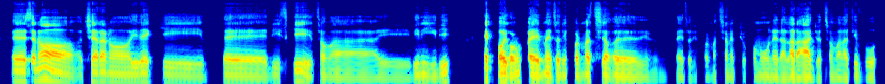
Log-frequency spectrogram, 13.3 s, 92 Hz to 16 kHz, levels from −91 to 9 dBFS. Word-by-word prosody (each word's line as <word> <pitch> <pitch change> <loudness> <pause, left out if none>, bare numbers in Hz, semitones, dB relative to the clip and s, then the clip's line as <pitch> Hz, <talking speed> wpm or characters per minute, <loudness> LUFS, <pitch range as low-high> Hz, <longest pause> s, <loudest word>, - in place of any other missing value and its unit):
ehm, 105 -1 +2
se 105 - +1
no 105 - +5
c'erano 90 -3 +1
i 85 0 -2
vecchi, 85 -4 -6 0.2
ehm, 80 -2 -1
dischi 85 +6 -5
insomma, 70 -3 -8
i 70 -1 -14
vinili 85 +3 -6 0.5
e - - +4
poi 90 +1 +8
comunque 85 0 +4
il 80 0 +5
mezzo 85 -2 0
di 80 - -7
informazio 80 0 -1
ehm, 75 -3 -3 0.2
mezzo - - -13
di - - -17
informazione - - -15
più - - -22
comune, 80 0 -8
era 70 -1 -5
la 75 +3 +4
radio 75 0 +3
insomma, 75 -1 -9
la 70 0 -5
TV, 70 0 -8
80 Hz, 135 wpm, -27 LUFS, 75-85 Hz, 0.5 s, poi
